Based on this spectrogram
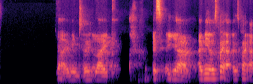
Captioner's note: chuckling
